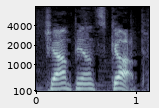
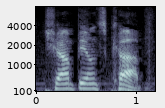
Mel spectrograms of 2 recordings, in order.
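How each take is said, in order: Both takes have the same delivery.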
